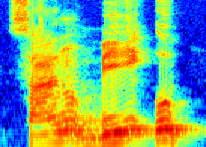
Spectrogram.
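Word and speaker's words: 쌍비읍: হবে দুটি বিয় বিউ তাহলে এটির উচ্চারণ কি হবে সাং বিউ সাংবিউপ তাহলে আমরা আরো একটি শব্দ শিখে ফেললাম।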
